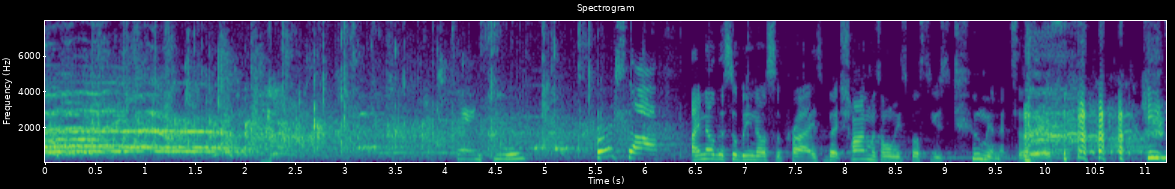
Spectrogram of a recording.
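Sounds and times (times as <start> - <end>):
audience applause: 0.0 - 6.3
laughter: 2.0 - 2.7, 9.8 - 11.2
speech: 5.8 - 11.2.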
